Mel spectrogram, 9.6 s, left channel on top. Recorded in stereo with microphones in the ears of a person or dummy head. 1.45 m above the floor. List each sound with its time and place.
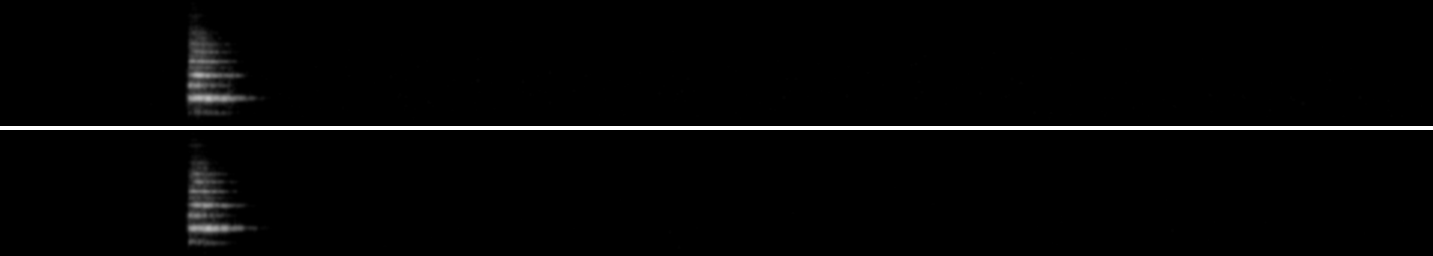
1.2 s a flute: 15° left (ahead or behind), 1.6 m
